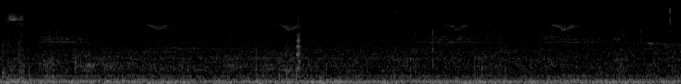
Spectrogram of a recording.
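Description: Faint, short, high chirps from a small animal, repeating about every second or so, over a steady low rumble.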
